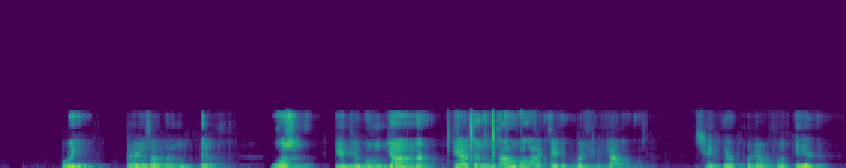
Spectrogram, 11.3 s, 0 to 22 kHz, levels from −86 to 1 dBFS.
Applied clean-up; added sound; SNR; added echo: neural mask model DeepFilterNet 3.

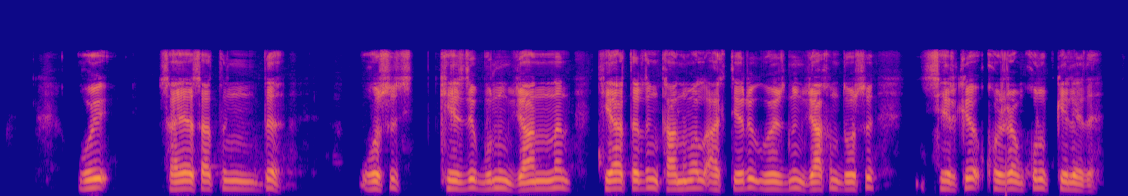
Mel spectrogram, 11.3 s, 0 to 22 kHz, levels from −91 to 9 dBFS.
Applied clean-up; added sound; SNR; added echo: none; none; none; none.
